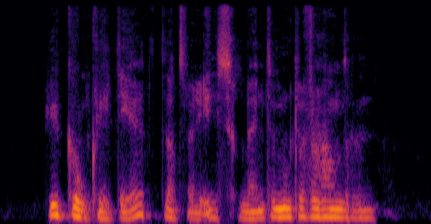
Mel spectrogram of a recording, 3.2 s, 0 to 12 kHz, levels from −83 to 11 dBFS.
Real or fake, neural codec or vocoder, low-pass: fake; codec, 24 kHz, 1.5 kbps, HILCodec; 10.8 kHz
